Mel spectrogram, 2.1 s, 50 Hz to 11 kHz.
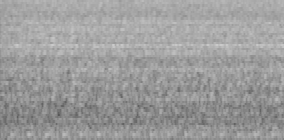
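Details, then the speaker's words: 1995 BMW 325i E36 M50 six just started after new belt installed: smooth, even low idle with steady quick pulse, no ticks, knocks or belt squeal; quiet and healthy. "no noises beautiful this is a nice sounding M50 it's quiet sweet"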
